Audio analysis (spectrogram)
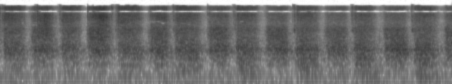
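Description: The wet, foamy back side of a woven pile area rug lying on a plastic sheet is scrubbed in back-and-forth strokes with a long red-handled white bristle push brush. A steady, rhythmic rasping swish rises and falls with each stroke, a broad scratchy hiss centered in the mids with a bright top and little low end.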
